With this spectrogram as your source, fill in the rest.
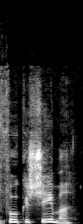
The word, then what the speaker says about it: Fukushima: Listen, were ice they're moving skating people back to in- Fukushima.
